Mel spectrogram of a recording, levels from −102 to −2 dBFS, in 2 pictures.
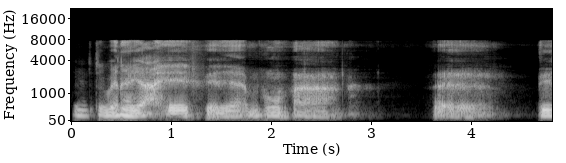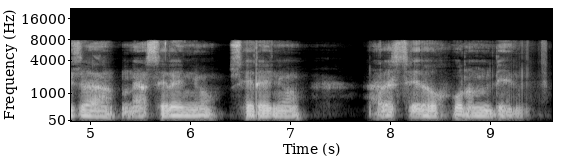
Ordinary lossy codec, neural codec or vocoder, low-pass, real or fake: none; none; none; real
